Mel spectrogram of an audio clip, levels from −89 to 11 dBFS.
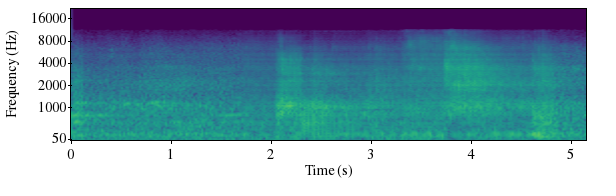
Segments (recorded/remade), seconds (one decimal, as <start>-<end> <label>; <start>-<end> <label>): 0.0-1.7 recorded; 1.7-4.8 remade; 4.8-5.2 recorded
